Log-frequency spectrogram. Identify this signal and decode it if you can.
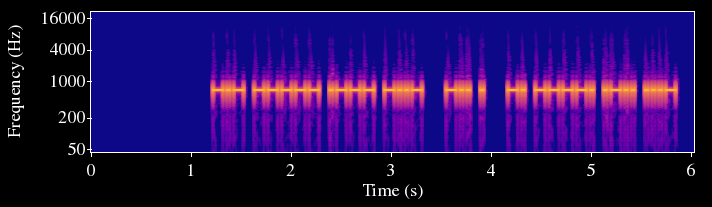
Morse code, heard as a keyed tone, about 36 wpm, 700 Hz. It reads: K0JX DE N9LV
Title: USA Callsign DE Callsign - 4 Characters - 35wpm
